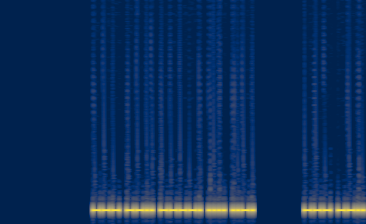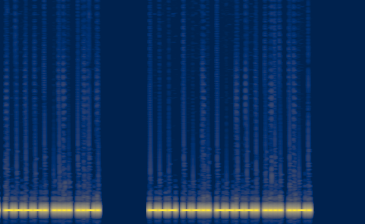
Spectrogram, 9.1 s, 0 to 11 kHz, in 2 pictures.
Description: Morse code, heard as a keyed tone, about 40 wpm, 700 Hz. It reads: OZ9HF OZ9HF OZ9HF
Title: DXCC-100 Call Signs - 5 Characters - Repeated 3x - 40wpm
